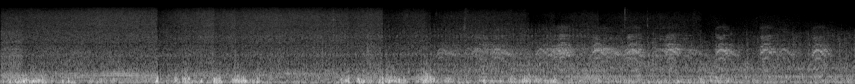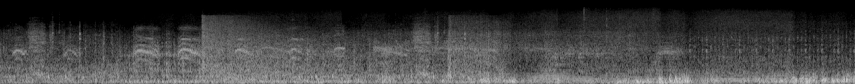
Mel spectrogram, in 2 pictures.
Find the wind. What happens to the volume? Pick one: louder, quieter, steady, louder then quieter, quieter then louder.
quieter then louder.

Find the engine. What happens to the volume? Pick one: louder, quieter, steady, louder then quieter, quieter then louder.
louder then quieter.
